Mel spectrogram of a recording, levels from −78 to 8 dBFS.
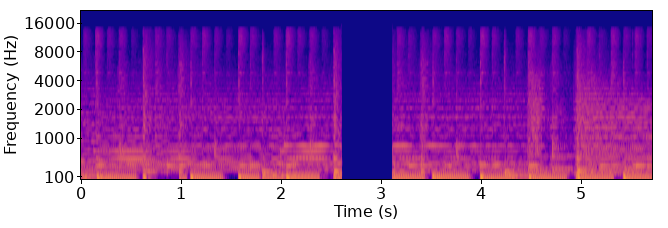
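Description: At 2.60 s the sound drops abruptly into silence and picks up again at 3.12 s exactly where it broke off, with nothing skipped. That is a rebuffering stall: the player exhausted its downloaded audio and waited for more, adding 0.51 s.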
